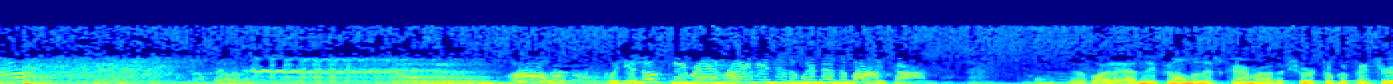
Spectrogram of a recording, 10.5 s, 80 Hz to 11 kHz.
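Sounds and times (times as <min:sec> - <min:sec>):
runaway horse neighing: 0:01.2 - 0:04.5
speech: 0:04.6 - 0:07.1, 0:07.7 - 0:10.4.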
